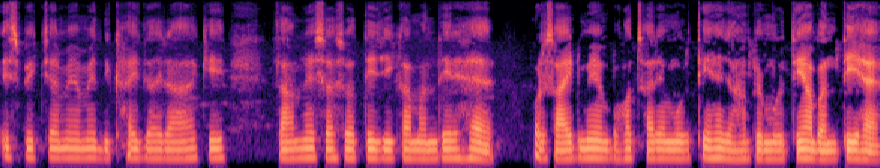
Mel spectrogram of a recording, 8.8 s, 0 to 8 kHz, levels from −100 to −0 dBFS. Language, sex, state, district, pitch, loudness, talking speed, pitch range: Hindi, male, Bihar, Samastipur, 115 Hz, -22 LUFS, 185 wpm, 115-120 Hz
